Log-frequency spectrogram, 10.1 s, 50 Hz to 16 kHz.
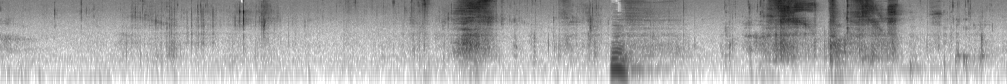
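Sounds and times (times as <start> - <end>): crunching on crispy pork: 0.5 - 6.1.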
